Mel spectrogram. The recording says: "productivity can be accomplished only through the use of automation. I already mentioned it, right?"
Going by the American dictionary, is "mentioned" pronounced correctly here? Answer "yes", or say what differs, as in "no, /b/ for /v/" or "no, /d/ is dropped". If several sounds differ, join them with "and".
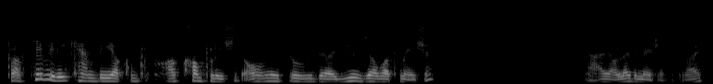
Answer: no, /d/ is dropped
